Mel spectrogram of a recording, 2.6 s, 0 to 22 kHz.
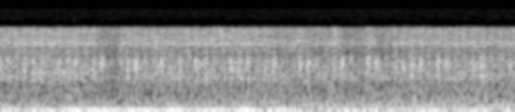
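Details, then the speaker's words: Mitsubishi L300 diesel with rough, vibrating, weak running: cylinder cut-out test, cylinder 3 injector line loosened, idle gets rougher with heavy uneven thump, so cylinder 3 is normal. "bisa kita lihat ini juga bertambah parah berarti nomor tiga ini normal"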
